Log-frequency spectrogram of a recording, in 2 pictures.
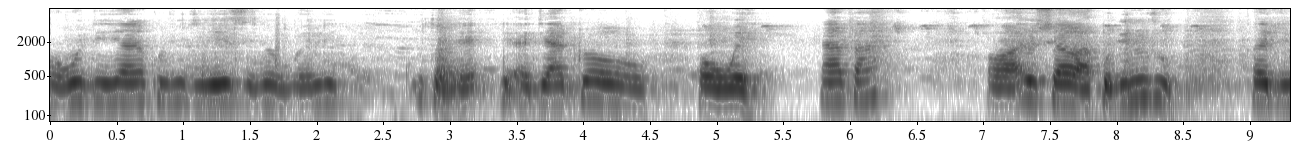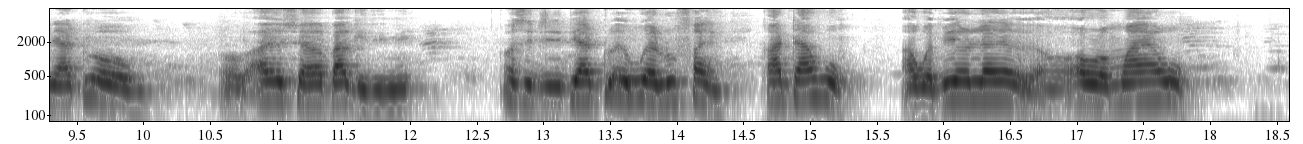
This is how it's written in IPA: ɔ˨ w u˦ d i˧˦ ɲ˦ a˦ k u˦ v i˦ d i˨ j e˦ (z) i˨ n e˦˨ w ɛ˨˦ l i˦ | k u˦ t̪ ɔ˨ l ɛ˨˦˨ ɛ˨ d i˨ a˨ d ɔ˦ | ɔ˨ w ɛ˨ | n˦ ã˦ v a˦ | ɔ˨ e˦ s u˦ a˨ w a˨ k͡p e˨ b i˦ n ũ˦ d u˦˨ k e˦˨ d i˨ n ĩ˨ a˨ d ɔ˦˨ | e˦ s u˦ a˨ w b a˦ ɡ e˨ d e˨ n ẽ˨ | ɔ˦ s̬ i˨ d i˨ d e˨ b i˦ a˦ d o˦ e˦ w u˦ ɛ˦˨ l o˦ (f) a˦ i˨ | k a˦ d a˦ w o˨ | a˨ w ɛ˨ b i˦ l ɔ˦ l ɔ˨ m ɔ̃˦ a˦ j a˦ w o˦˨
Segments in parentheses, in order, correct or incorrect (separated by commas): correct, correct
